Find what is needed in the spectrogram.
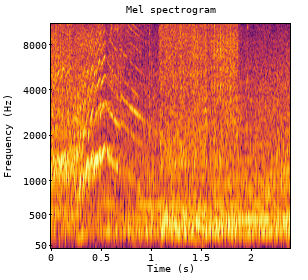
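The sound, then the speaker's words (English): A Mercedes Formula 1 car enters the pits, its engine whine rising sharply in pitch and then dropping away over steady background noise. “Here comes one of the Mercedes as well. I'm probably going to say it's Russell. No, it's Hamilton. Hamilton in the pits.”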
